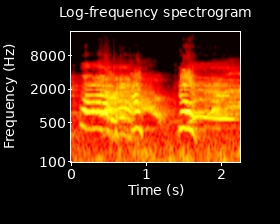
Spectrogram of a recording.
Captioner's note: person screaming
